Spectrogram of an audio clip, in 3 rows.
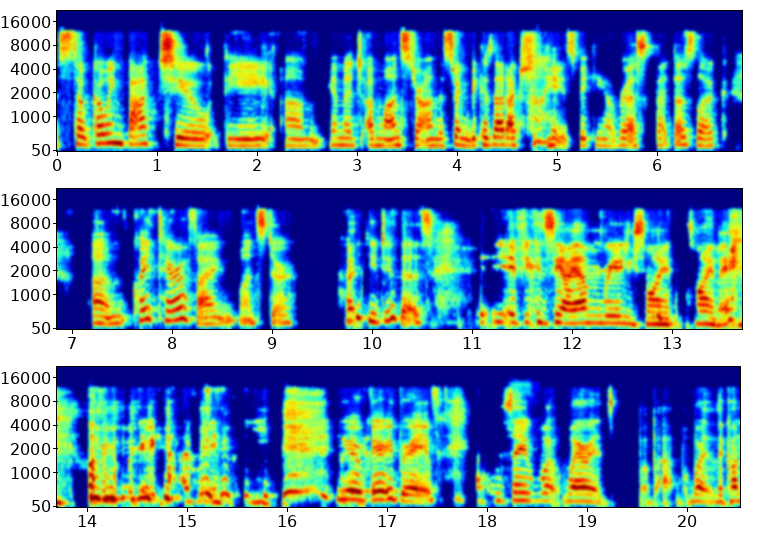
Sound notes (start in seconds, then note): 13.6 both chuckle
